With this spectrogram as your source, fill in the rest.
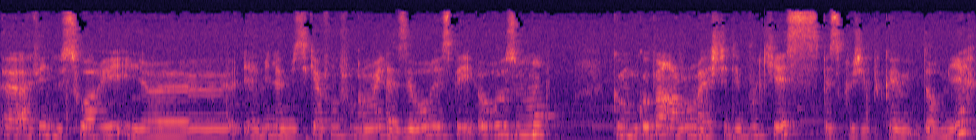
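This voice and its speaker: With background music playing, a young Frenchwoman in her twenties vlogs from indoors at home, talking casually with frequent fillers and hesitations. Her voice sits on the high side, mellow and fairly quick, with little pitch movement.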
